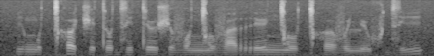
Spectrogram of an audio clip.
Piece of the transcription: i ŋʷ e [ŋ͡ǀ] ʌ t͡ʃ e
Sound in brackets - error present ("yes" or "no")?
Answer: yes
